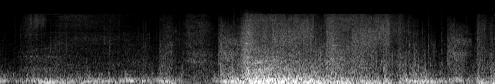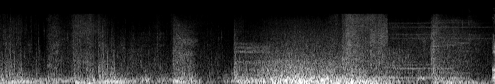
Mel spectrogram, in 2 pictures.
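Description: Deep booming roars of a huge dragon breathing fire in Dark Souls III, loud blasts in long surges with short gaps between them, no voices.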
